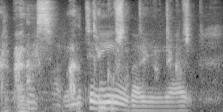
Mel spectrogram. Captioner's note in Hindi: none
